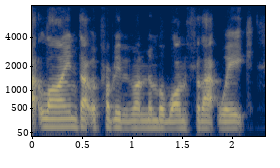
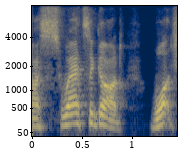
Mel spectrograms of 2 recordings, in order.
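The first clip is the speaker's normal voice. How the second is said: ordinary talk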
